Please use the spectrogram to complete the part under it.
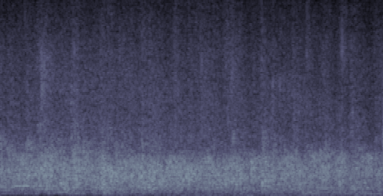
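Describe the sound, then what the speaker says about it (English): Audience applause for the sound booth technician at a college percussion camp, a dense, steady round of clapping that holds evenly for several seconds with no talking over it. "Could everyone give a quick round of applause to our person in the back booth there, Christian?"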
